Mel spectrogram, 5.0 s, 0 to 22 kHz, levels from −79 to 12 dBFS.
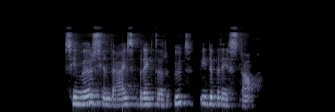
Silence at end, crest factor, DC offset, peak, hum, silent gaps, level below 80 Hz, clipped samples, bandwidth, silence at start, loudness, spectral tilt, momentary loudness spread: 1.15 s; 20 dB; under 0.1%; -12 dBFS; none; 2.93-3.00 s; -76 dBFS; under 0.1%; 9.6 kHz; 1 s; -28 LUFS; -3 dB/octave; 8 LU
